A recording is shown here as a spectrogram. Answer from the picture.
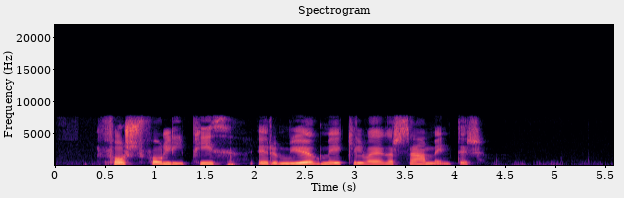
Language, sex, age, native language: Icelandic, female, 30-39, Icelandic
